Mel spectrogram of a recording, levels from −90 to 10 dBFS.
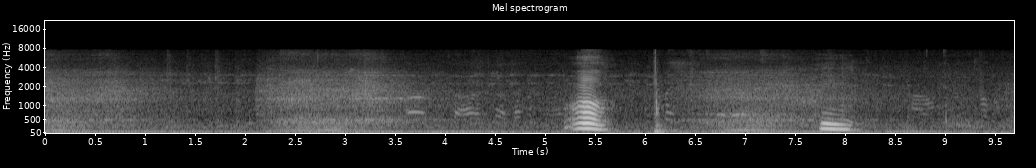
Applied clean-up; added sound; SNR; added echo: none; none; none; none.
